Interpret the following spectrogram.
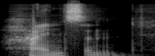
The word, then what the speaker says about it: Heinsohn: Bob Cousy, Bill Sharman, Tom, I always say his name wrong, Heinsohn, Frank Ramsey.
